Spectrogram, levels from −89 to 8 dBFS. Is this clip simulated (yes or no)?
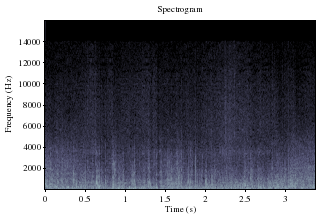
yes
